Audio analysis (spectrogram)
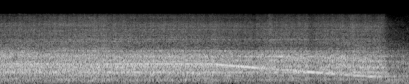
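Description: A Bridgeport Vari Speed milling machine spindle running in low range gives a loud steady mechanical whine whose pitch glides downward as the speed is reduced, before the sound drops off at the end.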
